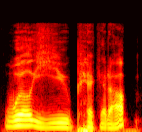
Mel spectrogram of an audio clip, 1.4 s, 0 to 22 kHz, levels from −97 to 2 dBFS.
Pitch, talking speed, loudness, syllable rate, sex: 105 Hz, 210 wpm, -19 LUFS, 3.9 syllables/s, male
